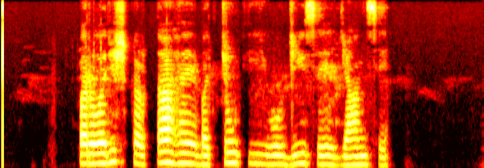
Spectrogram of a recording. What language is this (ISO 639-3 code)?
urd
